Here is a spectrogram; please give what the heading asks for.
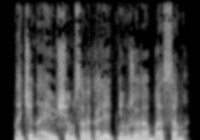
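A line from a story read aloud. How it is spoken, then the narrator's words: Sharp retort. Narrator (Russian): резко кинул Алекс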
